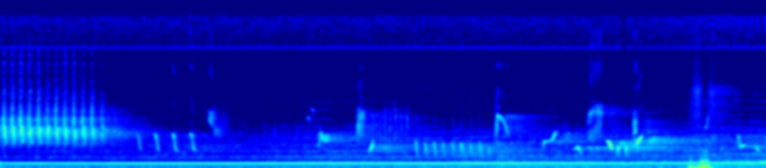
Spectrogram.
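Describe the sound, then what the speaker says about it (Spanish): Recorded birdsong from the nightingale passage of Respighi's Pines of Rome chirps and trills in quick repeated calls over a steady sustained orchestral tone, moderately loud and continuous. "la grabación tiene un código específico, que es el código de los pájaros que tú puedes pedir a Ricordi"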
